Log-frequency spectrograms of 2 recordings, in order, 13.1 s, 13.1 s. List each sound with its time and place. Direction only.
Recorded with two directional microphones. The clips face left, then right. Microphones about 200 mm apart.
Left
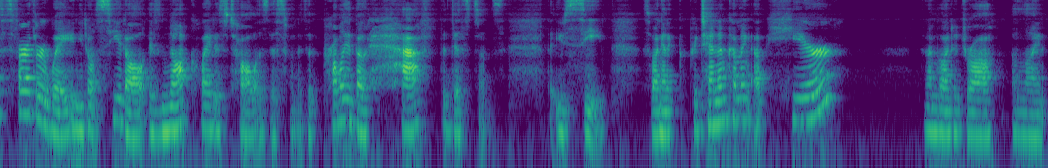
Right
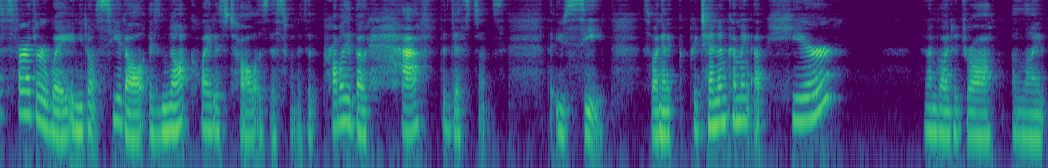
0.2 s speech: 45° right (ahead or behind)
11.5 s speech: 40° right (ahead or behind)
